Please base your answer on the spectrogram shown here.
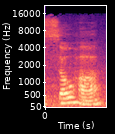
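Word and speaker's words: svaha: and it ends with soha also looks like okay the tibetans don't have a b pronunciation so often it's so hot if you come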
